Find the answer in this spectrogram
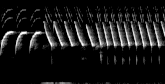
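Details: A canary sings in the 'cengkok mewah' style, used as a lure to start other canaries singing. Three looping whistles come first, then a fast series of sharply falling notes repeated several times per second.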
